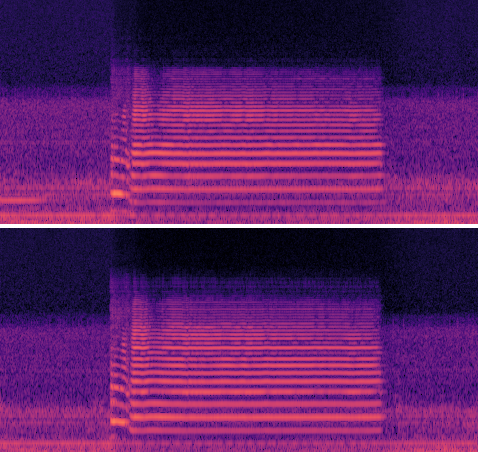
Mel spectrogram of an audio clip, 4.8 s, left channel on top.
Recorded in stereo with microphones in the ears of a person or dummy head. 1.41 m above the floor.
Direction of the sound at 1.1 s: 60° right (ahead or behind).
